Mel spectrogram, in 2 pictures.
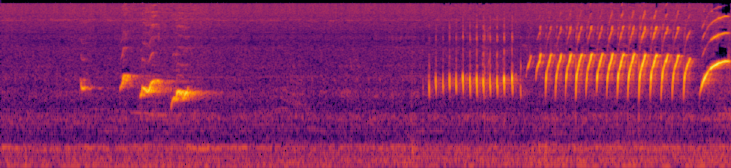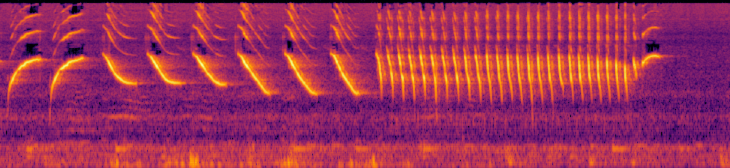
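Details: Canary learning to roll: short chirps, then a buzzy steady trill, a run of about ten sweeping whistled notes falling in pitch, and a fast dense rolled trill to the end; low background hum.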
